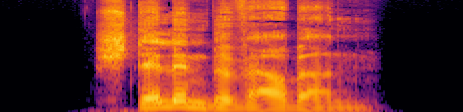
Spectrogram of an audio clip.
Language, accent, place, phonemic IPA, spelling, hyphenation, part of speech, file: German, Germany, Berlin, /ˈʃtɛlənbəˌvɛʁbɐs/, Stellenbewerbers, Stel‧len‧be‧wer‧bers, noun, De-Stellenbewerbers.ogg
- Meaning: genitive singular of Stellenbewerber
